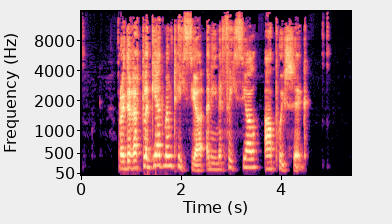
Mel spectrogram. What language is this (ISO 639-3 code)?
cym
